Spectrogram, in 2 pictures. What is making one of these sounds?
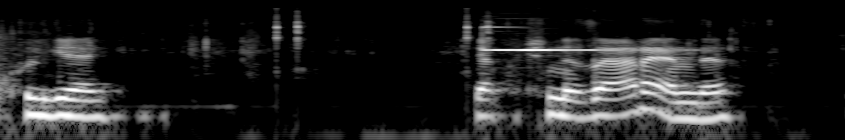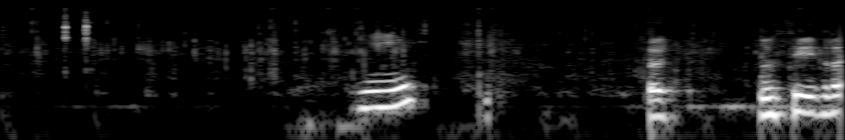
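A plastic mailer bag crinkles and tears as it is opened.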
